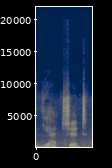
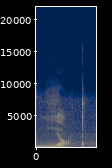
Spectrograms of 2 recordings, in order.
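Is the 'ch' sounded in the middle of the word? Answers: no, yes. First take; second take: yes; no. First: The 'ch' is sounded, adding an extra syllable. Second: The 'ch' is silent, one syllable only. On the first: The speaker calls it wrong. "If you were pronouncing this Y A C H T as yachet" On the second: The speaker calls it right. "please note the pronunciation is yacht"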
